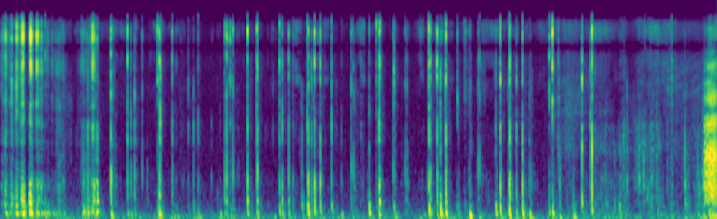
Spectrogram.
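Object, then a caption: Vinyl zippered pouch. Long nails tap and scratch the surface of a small pink polka-dot glossy vinyl zippered cosmetic pouch, which is hollow and soft. Dozens of quick, dry clicks and scratchy rasps follow one another. The pouch is then picked up and handled, ending in a louder rustle.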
